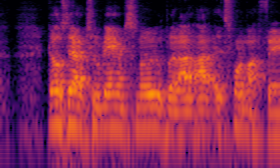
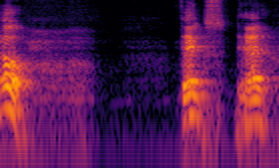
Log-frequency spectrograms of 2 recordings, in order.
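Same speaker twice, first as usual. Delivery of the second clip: sarcastic thanks; 7 semitones higher, 6 dB louder, much slower than usual. Retold or imitated. Sarcastic reply to stepdad.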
